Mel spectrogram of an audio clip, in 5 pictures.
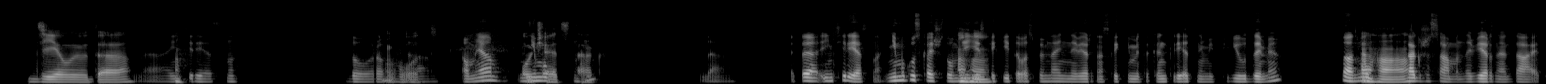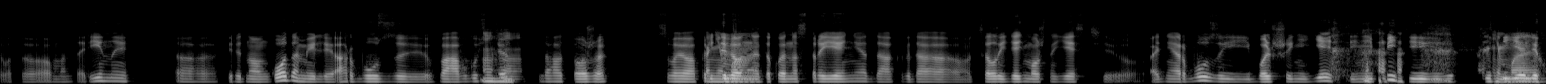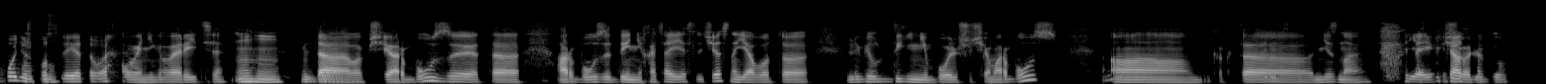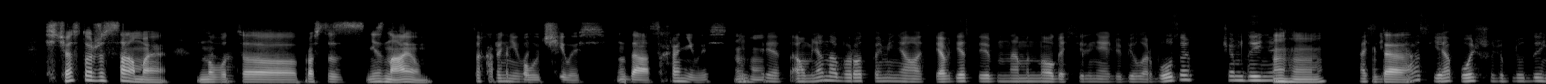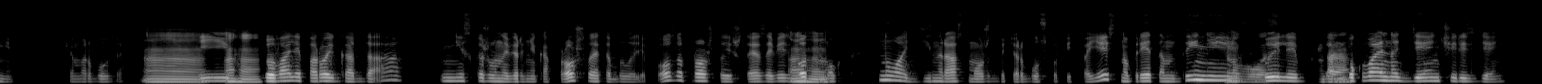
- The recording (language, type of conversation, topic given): Russian, unstructured, Какой вкус напоминает тебе о детстве?
- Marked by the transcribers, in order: chuckle; laugh; laughing while speaking: "Понимаю"; chuckle; chuckle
